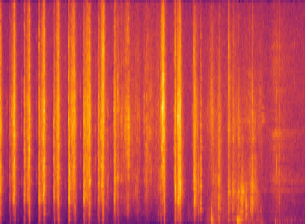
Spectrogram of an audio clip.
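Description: Tarot cards shuffled by hand in a quick run of crisp riffling flicks, a steady rhythm of close, dry slaps that loosens into softer handling and drawing of cards toward the end, with no voices.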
